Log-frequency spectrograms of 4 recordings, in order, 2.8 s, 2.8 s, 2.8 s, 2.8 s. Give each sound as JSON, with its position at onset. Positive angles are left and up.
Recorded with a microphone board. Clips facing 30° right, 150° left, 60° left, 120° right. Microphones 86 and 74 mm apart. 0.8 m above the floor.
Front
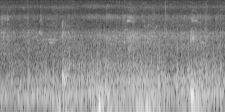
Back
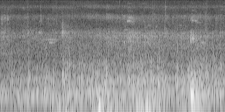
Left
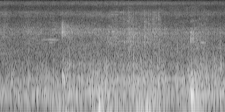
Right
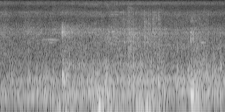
{"t": 0.7, "sound": "footsteps", "azimuth_deg": -50, "distance_m": 1.2}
